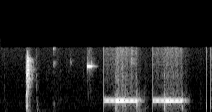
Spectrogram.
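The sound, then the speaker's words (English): Telephone line sounds as a caller who keeps getting cut off tries a separate line: a few short clicks and beeps of dialing, then two steady, fairly loud buzzy tone bursts with a brief gap between them, with no talking. “Okay, we're going to try a separate line.”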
